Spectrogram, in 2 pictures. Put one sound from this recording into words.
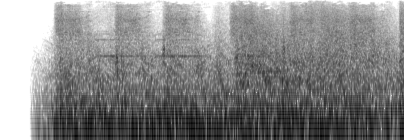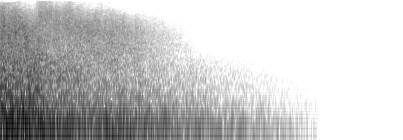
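A loud roaring blast bursts out and slowly fades away.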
